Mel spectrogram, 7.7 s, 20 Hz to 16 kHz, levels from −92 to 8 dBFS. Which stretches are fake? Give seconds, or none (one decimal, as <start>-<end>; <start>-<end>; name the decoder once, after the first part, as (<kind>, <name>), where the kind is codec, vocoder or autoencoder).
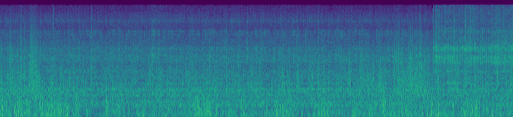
none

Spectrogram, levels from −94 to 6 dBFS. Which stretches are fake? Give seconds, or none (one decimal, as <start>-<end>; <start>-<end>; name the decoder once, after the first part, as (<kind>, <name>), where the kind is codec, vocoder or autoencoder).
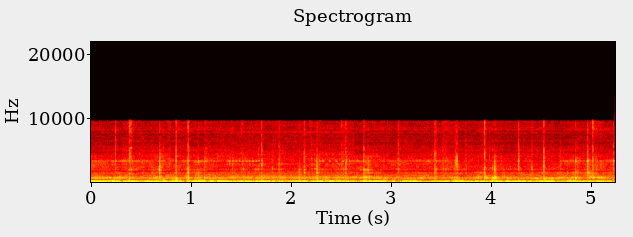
0.0-1.4 (codec, SNAC); 2.6-5.2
